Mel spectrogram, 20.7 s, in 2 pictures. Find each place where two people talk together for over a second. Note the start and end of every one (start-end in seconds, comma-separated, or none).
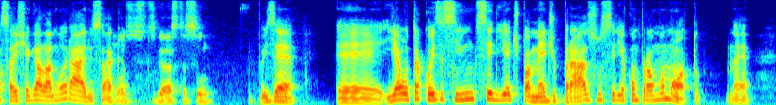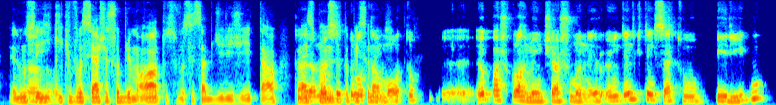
14.3-15.6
